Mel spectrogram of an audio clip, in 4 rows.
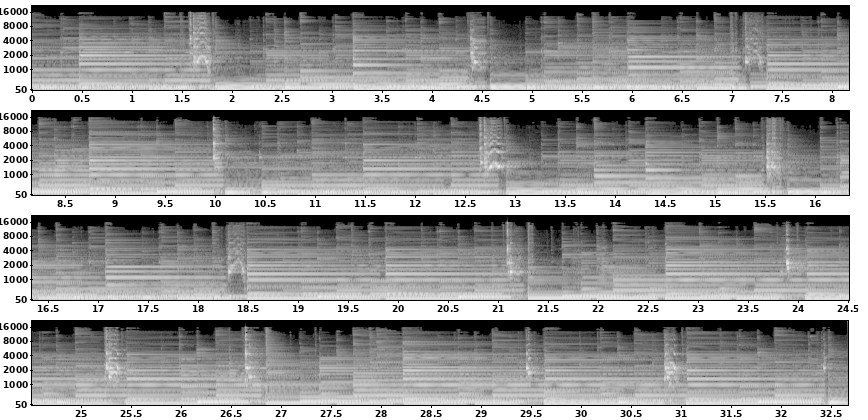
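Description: A Martin Custom D-28 dreadnought acoustic guitar with an Adirondack spruce top and ziricote back and sides, played solo. Chords are struck about every second or two and left to ring, with picked notes between them.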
